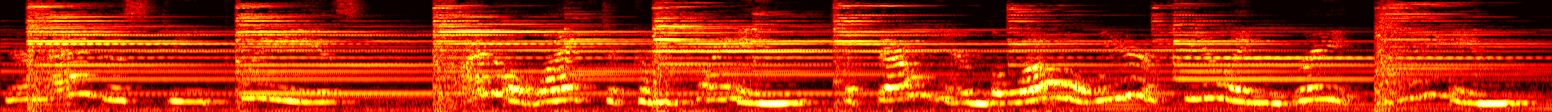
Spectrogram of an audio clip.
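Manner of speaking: groaned complaint. A narrator's reading. Mack complains to the king of pain, groaning. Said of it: "groaned Mac".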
